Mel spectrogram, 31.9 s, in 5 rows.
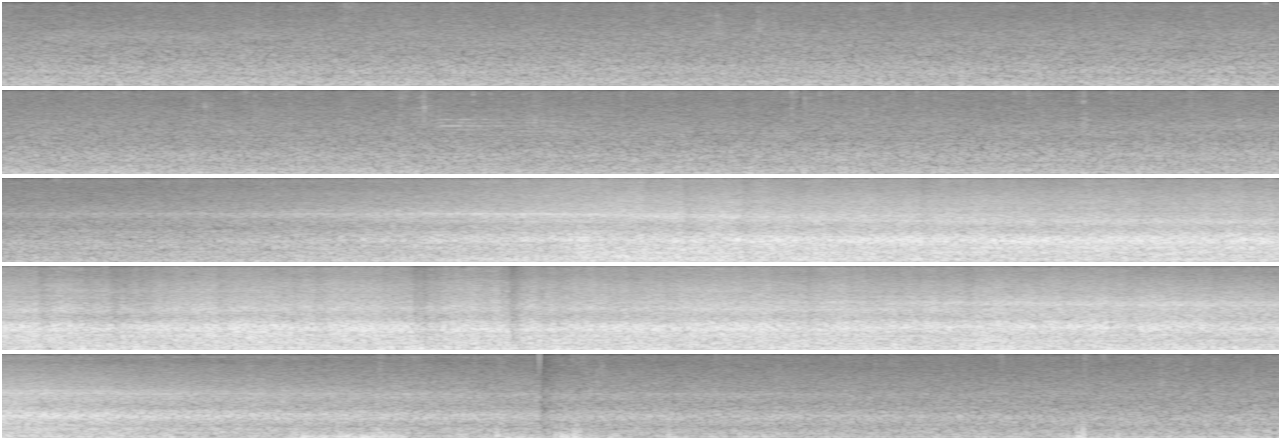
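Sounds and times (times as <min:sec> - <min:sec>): train passing at speed: 0:09.0 - 0:31.9
wheels clacking on rails: 0:10.3 - 0:29.6.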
